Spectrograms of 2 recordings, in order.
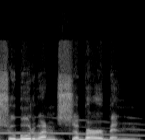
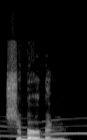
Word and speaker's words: suburban: Dos cosas, no es suburban, suburban New Jersey community.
